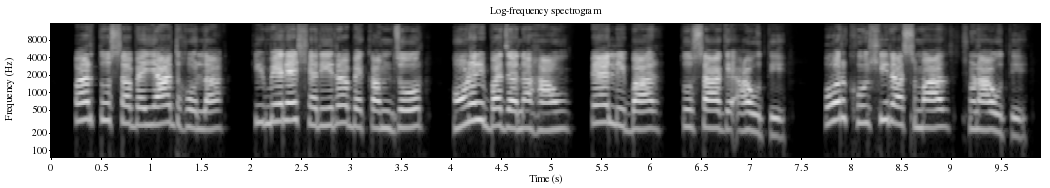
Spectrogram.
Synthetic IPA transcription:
pɐɾt̪ʊsabɛjaːd̪ɦoːla | kimeːɾɛʃɐɾiːɾabɛkɐmzoːɾ | ɦoːɽ̃ɾibɐd͡ʒanɐɦãːũpɛːlibaːɾt̪ʊsaːɡɛʔaːut̪i | ɦoːɾkʰʊʃiɾasmaːd̪̚sʊɽ̃aːut̪iː

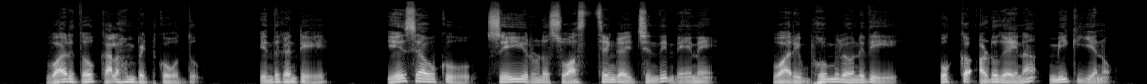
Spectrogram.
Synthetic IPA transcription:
ʋaːɾit̪o̞ːkɐlɐɦɐmpe̞ʈːu̥kɔːʋɐd̪ːṵ | e̞nd̪ukɐɳʈe̞̰ː | eːsaːwɐkṵsiːjuɾunusʋaːst̪ʰjɐŋɡaːit͡ʃːind̪ine̞ːne̞ː | ʋaːɾibʱuːmilo̞ːnid̪i | ɔkːɐʔɐɽuɡɐjnɐmiːkijːɐnṵ

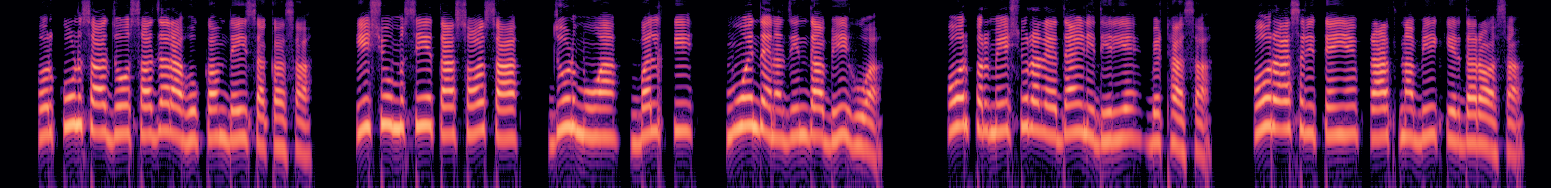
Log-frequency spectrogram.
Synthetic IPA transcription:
ɦoːɾkʊɽ̃sad͡zosɐd͡zaɾaɦʊkəmd̪eːisɐkasa | jiːsumɐsiːt̪asɔsa | d͡zʊɽ̃mʊ̃abɐlki | mʊ̃ẽnd̪ɛnɐd͡zɪ̃nd̪abʱiɦʊa | ɦoːɾpɐɾmeːʃəɾaɾɛd̪ɛːiɽ̃id̪ʱiɾɪjɛbeːʈʰasa̰ | ɦoːɾaːsɾit̪ɛ̃ːĩjɛ̃pɾaːɾt̪ʰənabʱikeɾd̪aɾɔasaː

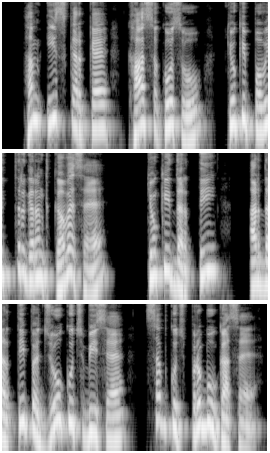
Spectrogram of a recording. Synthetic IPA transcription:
t̪ʰɐmɪskɐɾkɛ | kʰaːsɐkoso | kjũːk̬epɐʋɪt̪ɾəɡɾə̃nt̪ʰkɐʋɛsɛ | kjũːk̬id̪ʱɐɾt̪i | ɐɾd̪ʱɐɾt̪ipɛd͡ʒoːkʊt͡ʃʰbʱisɛ | sɐbkʊt͡ʃʰpɾɐbukasɛ̰ː

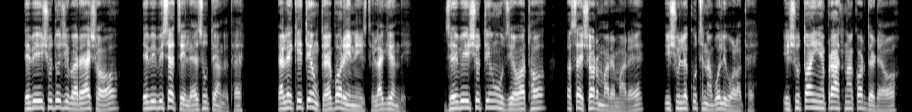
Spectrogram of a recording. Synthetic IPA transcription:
d͡zeːbijiːʃud̪ʊd͡ʒibaɾɛaːʃɔ | t̪eːbibʱisɛt͡seːlɛs̬ʊt̪ɛɔ̃ːnd̪ɛt̪ʰɛ | kɛːlɛːkit̪ɪʊ̃kɛbɔɾinĩɪst̪ʰilaːɡiɔ̃ːnd̪i | d͡zeːbijiːʃut̪ɪũd͡zɛat̪ʰɔ | t̪asɛʃɔɾmaɾɛma̰ːɾɛ | jiːʃulɛkʊt͡sʰnaboːlibɔɭat̪ʰɛ | jiːʃut̪ãːĩɛ̃pɾaːɾt̪ʰnakɔɾd̪ɛɖɛːɔ

